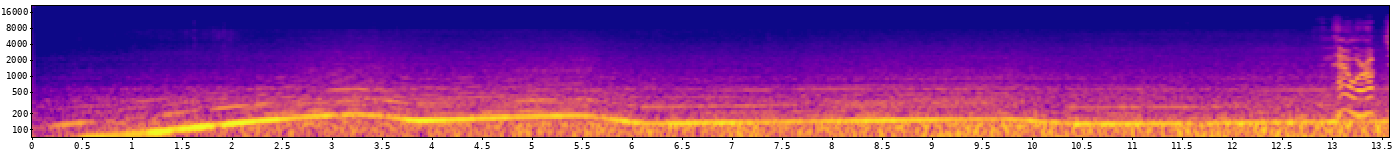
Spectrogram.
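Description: A 2022 Chevrolet Trax LT AWD pulls away from a standstill, its engine hum rising through the revs, dipping at a shift, then settling into a steady drone with road noise, loud and close from inside, while a person talks over it.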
